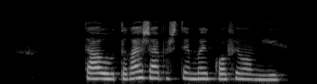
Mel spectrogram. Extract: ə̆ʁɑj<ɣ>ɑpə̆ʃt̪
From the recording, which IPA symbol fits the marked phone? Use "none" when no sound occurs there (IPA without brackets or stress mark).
ʒ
